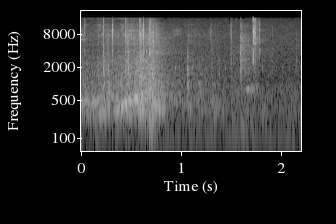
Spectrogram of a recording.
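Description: A sewing machine stitches a skirt seam in a steady mechanical whir, loudest in the first second and then easing into a lighter running hum with small clicks, close by and with no talking.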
